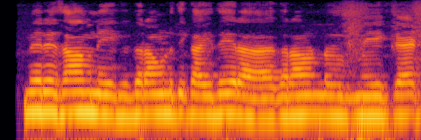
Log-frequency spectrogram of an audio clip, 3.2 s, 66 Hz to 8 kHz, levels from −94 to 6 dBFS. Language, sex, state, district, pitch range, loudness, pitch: Hindi, male, Haryana, Charkhi Dadri, 150-160 Hz, -13 LUFS, 155 Hz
